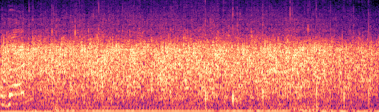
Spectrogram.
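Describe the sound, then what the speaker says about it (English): Studio audience at a Nigerian quiz-show semi-final breaks into steady, loud applause, a dense wash of clapping hands that holds even throughout without any talking. "A round of applause for"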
